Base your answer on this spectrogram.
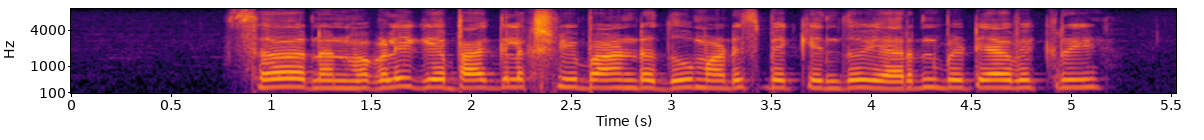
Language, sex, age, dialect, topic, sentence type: Kannada, female, 41-45, Dharwad Kannada, banking, question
